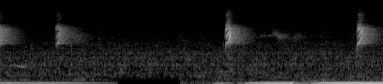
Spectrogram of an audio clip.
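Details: A female ultramarine grosbeak calls with four brief, sharp high chips, the last two louder, against hiss and intermittent low rumble.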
